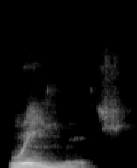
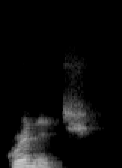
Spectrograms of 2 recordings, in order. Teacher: the e vowel is dropped and w is not said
